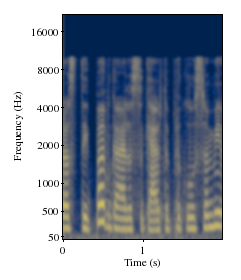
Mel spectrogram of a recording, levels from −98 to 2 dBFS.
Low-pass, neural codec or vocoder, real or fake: 9.9 kHz; autoencoder, 22.05 kHz, a latent of 192 numbers a frame, VITS, trained on many speakers; fake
